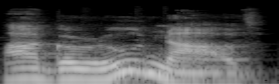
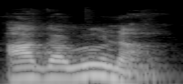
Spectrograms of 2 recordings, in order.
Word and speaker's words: Agarunov: war between armenia and azerbaijan his name albert aguero nav that's spelled a-g-a-r-u-n-o-v tank commander albert agaruna the statue was unveiled by azerbaijan in november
